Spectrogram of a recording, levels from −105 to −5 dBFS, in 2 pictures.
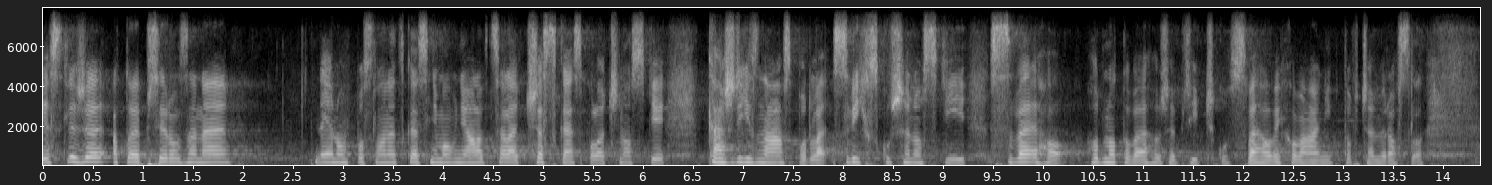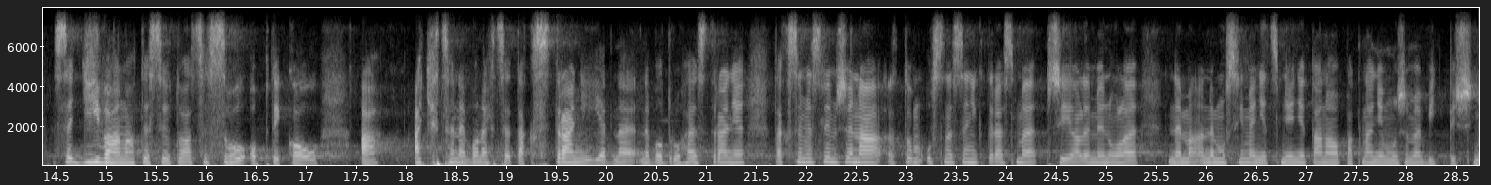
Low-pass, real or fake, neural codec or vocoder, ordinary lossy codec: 7.2 kHz; real; none; Opus, 32 kbps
